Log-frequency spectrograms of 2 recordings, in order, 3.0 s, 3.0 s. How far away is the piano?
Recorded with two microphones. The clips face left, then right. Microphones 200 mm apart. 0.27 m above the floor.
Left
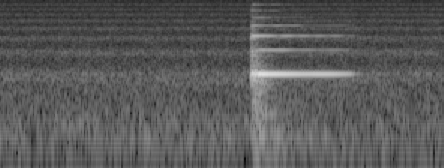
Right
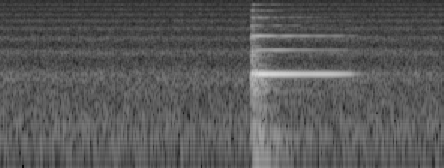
About 2 m.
